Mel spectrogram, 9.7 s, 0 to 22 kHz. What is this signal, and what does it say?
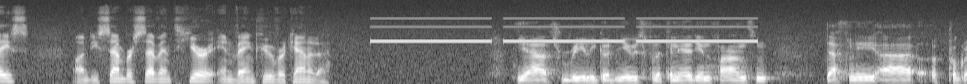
Beep code, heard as a piezo beeper, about 2900 Hz, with speech in English. 3 long. In IBM BIOS tables: keyboard card error.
